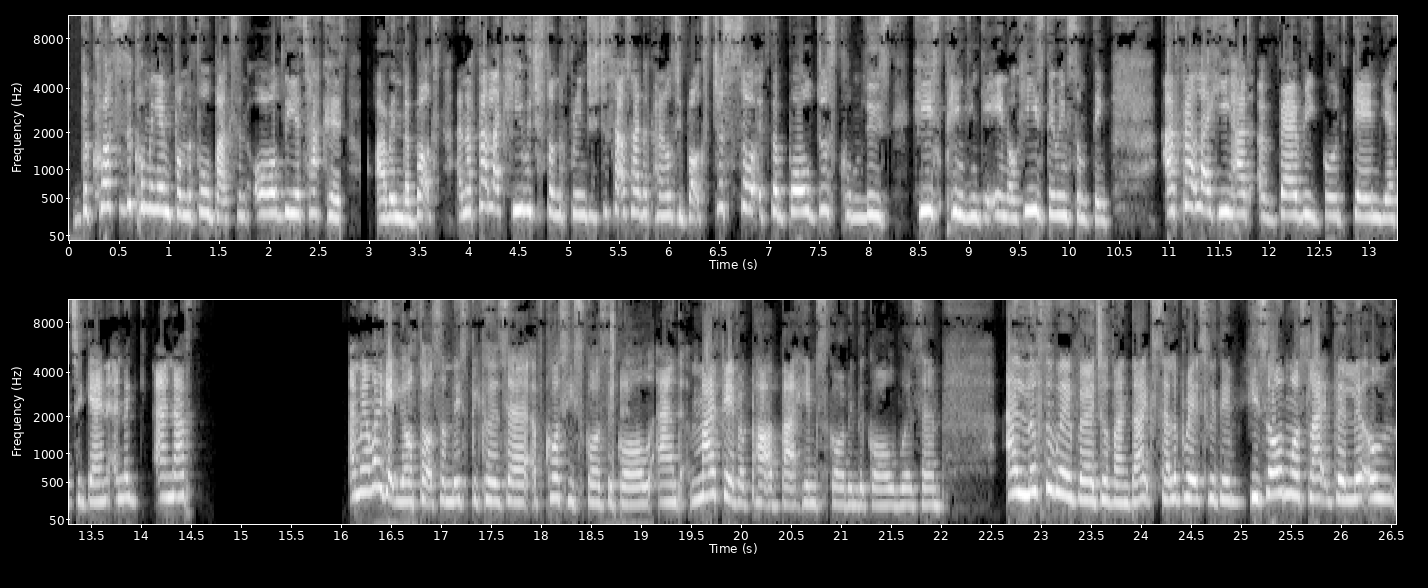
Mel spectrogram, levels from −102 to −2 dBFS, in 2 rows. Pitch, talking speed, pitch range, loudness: 270 Hz, 235 wpm, 240-305 Hz, -13 LUFS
